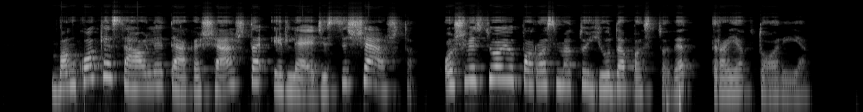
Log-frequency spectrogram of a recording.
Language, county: Lithuanian, Panevėžys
